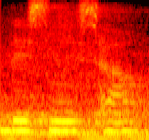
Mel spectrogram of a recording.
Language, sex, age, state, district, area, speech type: Bodo, female, 18-30, Assam, Chirang, urban, spontaneous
